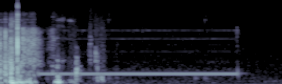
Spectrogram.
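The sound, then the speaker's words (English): Telephone ringback tone on an outgoing call, a single steady mid-pitched tone lasting about two seconds that stops abruptly, preceded by a few short clicks and knocks. “We're calling Jacob and seeing if he'll answer.”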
